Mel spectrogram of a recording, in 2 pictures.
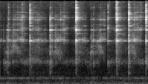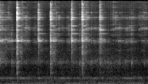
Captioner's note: stirring sounds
